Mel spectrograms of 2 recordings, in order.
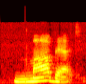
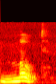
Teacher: The diphthong ave will contract to a holum, o. Mavet in the absolute form, death, but mot, construct form, death of, spelled in this case and most commonly with a mater.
